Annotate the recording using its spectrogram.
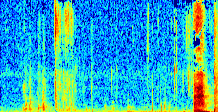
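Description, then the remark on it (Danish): Soft mouth sounds of someone taking a last sip of wine and swallowing, with faint lip and tongue noises, ending in a brief louder burst as the sip finishes. No one speaks. “Jeg tager lige øh, en sidste slurk af den her museerne.”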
